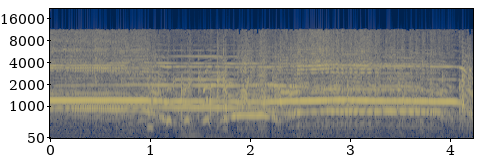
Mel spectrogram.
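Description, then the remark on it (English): A studio audience at NRG Stadium cheers and applauds loudly and continuously, a dense wash of clapping and whooping that fills the whole moment without a break. “Okay, yeah, and he didn't want the crowd here. He was worried about an audience because he's so introverted and shy, right?”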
